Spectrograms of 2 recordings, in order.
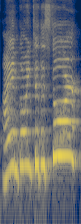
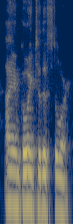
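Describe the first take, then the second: First: It is said in a high voice. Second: It is said in a low voice.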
